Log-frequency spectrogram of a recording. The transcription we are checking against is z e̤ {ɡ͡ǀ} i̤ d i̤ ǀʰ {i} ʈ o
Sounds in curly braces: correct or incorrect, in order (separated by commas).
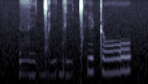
correct, correct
